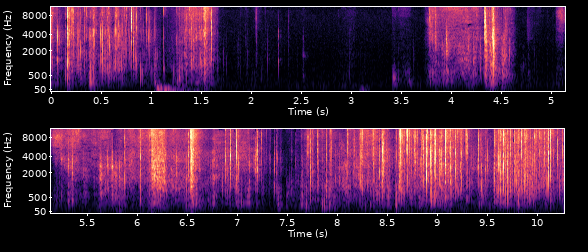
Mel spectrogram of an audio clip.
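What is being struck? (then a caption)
Glossy paper magazine pages. Pages of an open glossy paper magazine are bunched and crumpled in the fist and fingertips, making dense bright crinkling and crackling. The bursts come in three stretches, split by a long pause and a shorter one, with the last stretch running busiest to the end.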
